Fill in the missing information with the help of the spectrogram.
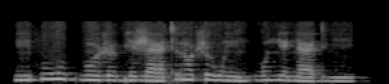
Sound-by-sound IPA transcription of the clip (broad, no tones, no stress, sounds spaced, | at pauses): ĩ f u w u bʱ õ ʐ ø ɡ i ʐ æ t r õ ʂ ɯ w ĩ bʱ o ɲ e n æ dʱ i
